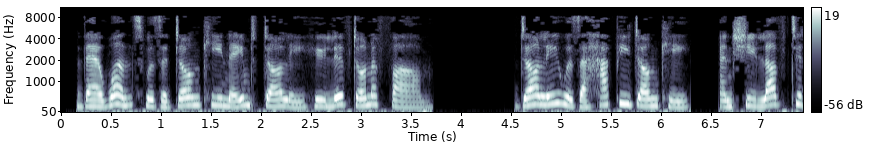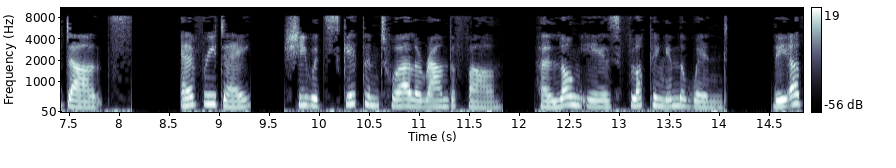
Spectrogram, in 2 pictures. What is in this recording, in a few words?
ESL Short Stories for Kids SLOW reading; Dolly the Dancing Donkey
